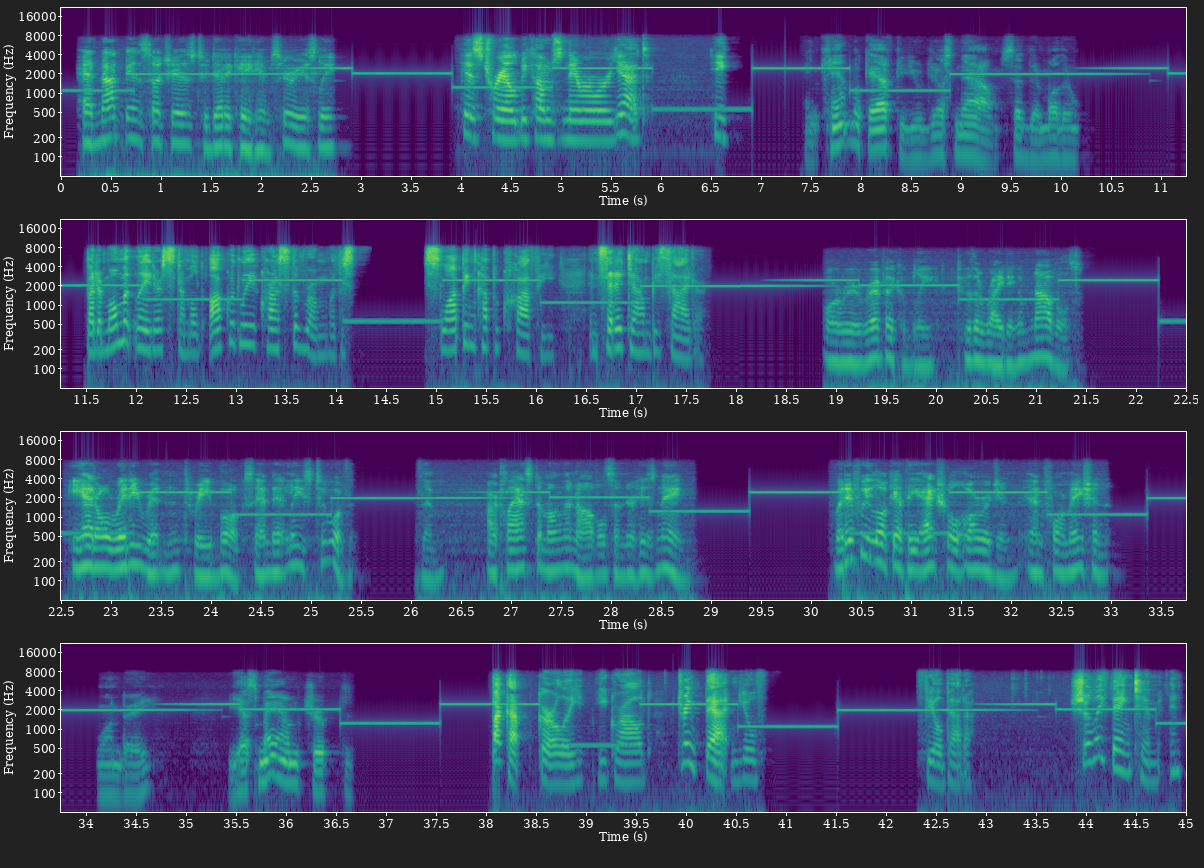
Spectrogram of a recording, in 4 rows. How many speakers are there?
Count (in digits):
4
